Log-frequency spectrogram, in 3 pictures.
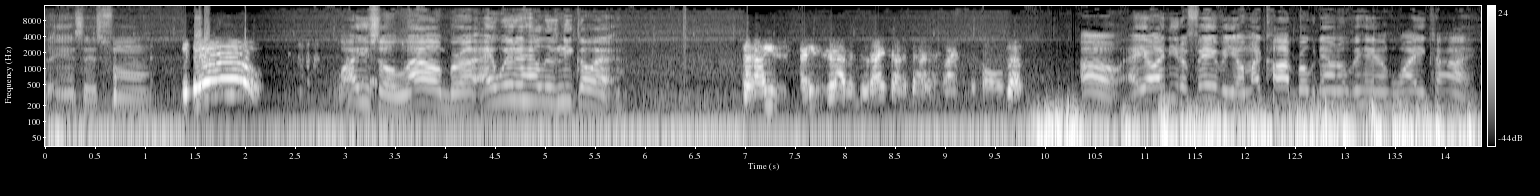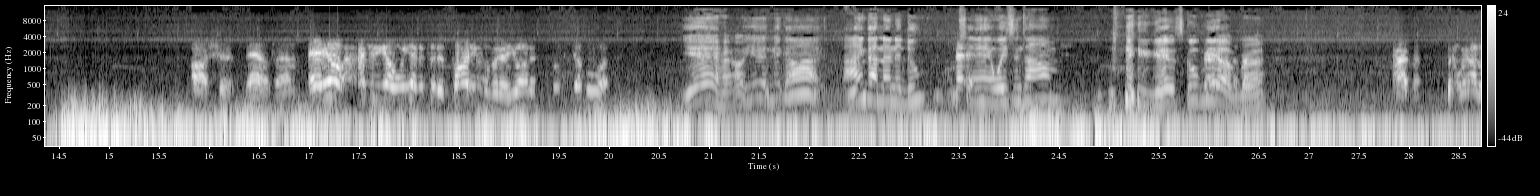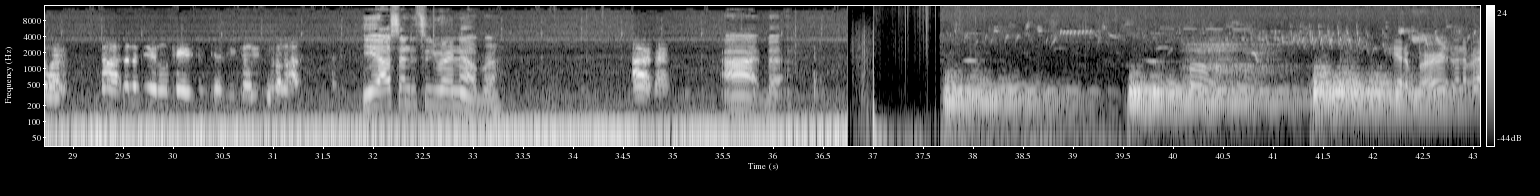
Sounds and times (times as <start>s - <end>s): Speech: 0.0s - 5.8s, 7.0s - 9.8s, 10.4s - 14.3s, 20.8s - 24.6s, 25.2s - 26.6s, 27.8s - 31.3s, 31.9s - 33.3s, 42.2s - 43.0s.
